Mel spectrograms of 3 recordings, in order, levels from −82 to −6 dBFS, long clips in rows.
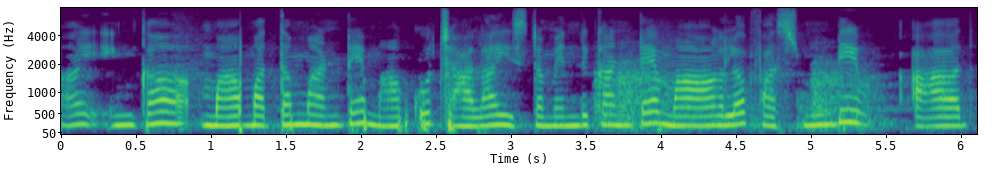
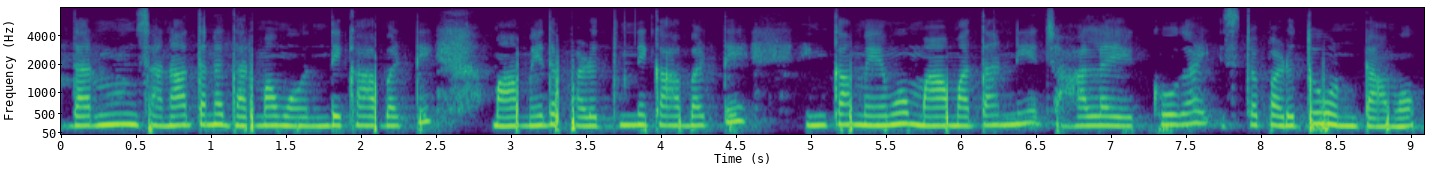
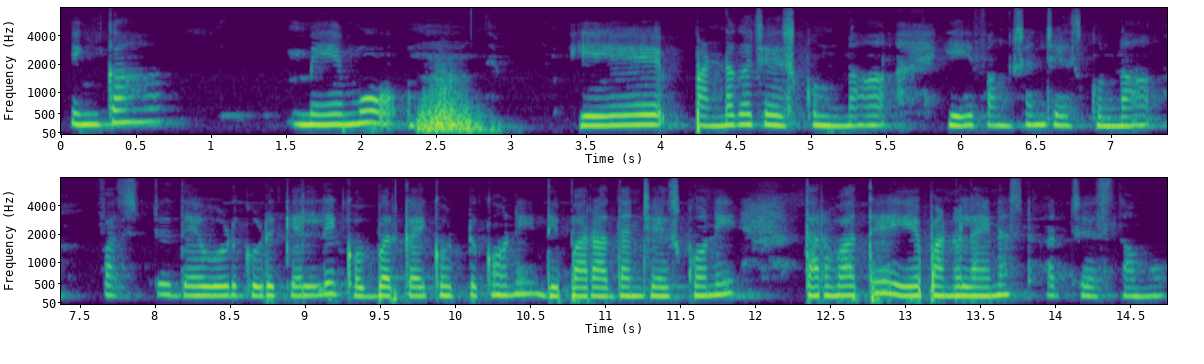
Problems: none marked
